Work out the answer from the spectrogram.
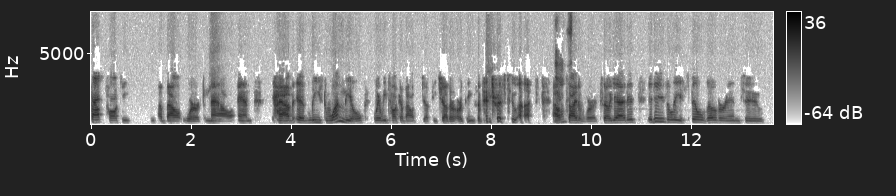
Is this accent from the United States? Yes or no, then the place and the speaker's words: yes; the South, United States; also born or lived in Bloomington, Indiana / Alabama; now in Tallahassee, United States; I grew up in the South, and so kind of wanted to be a little closer to family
